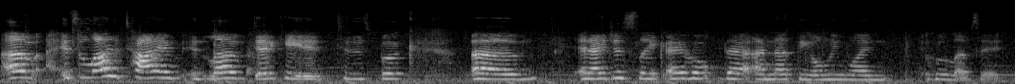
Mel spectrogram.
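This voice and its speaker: Speaking at a fairly slow pace, a woman's high voice shows ordinary pitch variation and big swings in loudness. The room echo is audible, and there is noticeable background noise. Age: 20s. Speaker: aspiring author and content creator. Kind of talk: casual chat to camera. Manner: halting, many fillers.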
